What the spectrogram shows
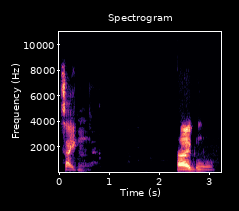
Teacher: in a case like zeigen, the n assimilates to the place of the stem final. So it's going to be an eng sound here.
